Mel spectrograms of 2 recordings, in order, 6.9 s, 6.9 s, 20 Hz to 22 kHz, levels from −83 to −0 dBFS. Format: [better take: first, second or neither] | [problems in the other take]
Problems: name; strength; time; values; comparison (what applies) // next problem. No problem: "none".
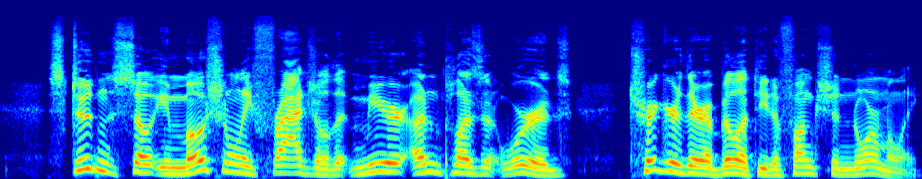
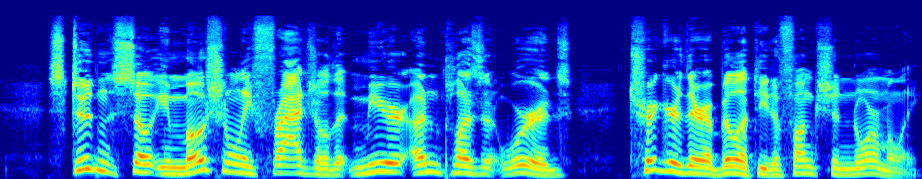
second | muffled; slightly; fading above 3.5 kHz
